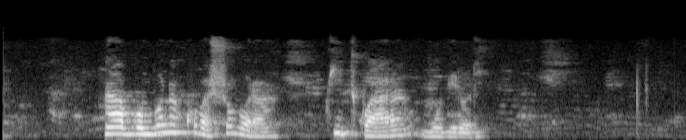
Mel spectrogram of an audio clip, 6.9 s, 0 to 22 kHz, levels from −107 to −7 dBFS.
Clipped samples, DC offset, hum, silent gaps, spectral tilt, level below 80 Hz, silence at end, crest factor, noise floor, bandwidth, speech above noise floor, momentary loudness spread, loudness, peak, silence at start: under 0.1%; under 0.1%; none; none; -9.5 dB/octave; -62 dBFS; 2.05 s; 20 dB; -65 dBFS; 7 kHz; 44 dB; 13 LU; -23 LUFS; -4 dBFS; 0.75 s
